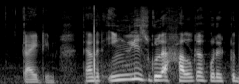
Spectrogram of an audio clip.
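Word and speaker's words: chitin: এইচ আইটি আই এন অনেকে এটার চিটিন চিটিন পড়ে বাট এটা কিন্তু চিটিন না এটা কি কাইটিন আমাদের ইংলিশগুলা হালকা করে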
